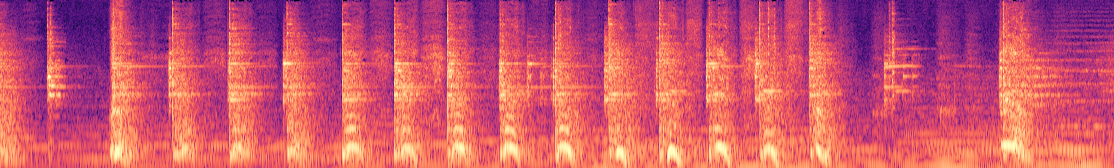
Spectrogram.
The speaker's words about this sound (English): He extracts from the furnace a long, sharp piece of metal, places it on an anvil, and beats it viciously with a hammer. Sparks fly off the metal.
